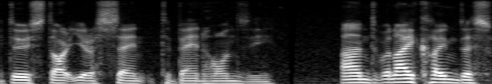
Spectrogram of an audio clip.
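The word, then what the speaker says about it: Ben Chonzie: time hearing it as well but it is pronounced ben honzi so to start location for this monroe is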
